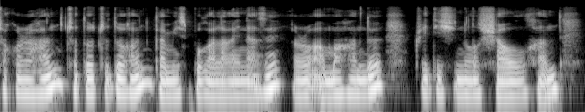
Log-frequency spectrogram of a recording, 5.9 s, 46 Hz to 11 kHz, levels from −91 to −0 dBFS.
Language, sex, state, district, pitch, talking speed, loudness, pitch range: Nagamese, male, Nagaland, Kohima, 115 Hz, 165 wpm, -16 LUFS, 110-125 Hz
